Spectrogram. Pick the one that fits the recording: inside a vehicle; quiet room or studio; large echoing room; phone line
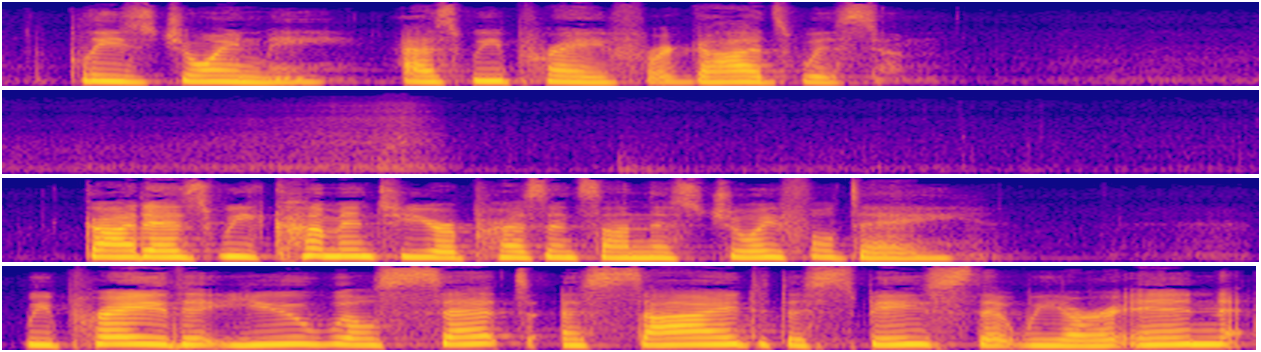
large echoing room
